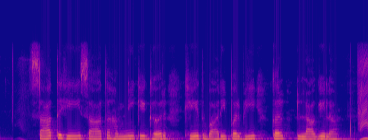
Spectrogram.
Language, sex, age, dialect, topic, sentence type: Bhojpuri, female, 18-24, Southern / Standard, banking, statement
